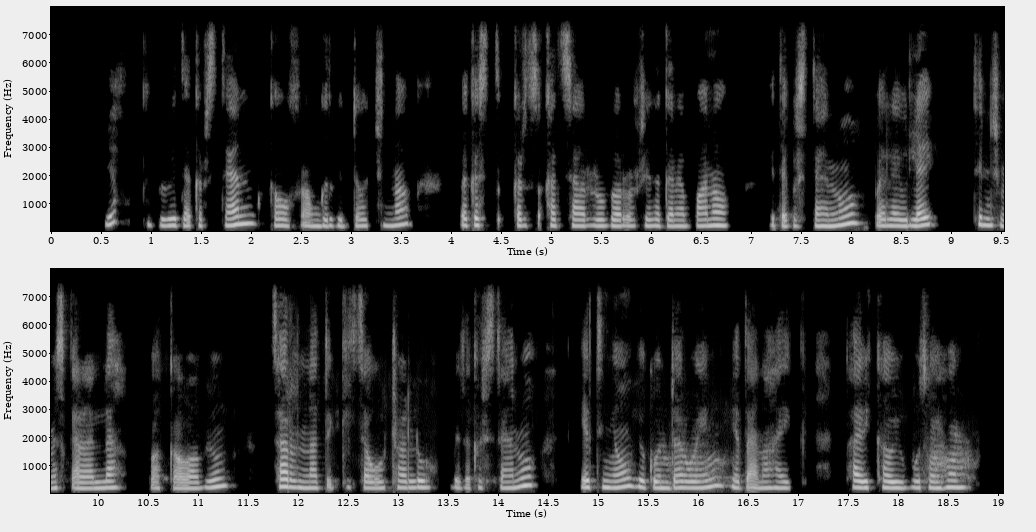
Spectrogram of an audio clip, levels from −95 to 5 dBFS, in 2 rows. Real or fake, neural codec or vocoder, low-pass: fake; codec, 16 kHz, 4 kbps, X-Codec, WavLM features, trained on Multilingual LibriSpeech; 7.2 kHz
